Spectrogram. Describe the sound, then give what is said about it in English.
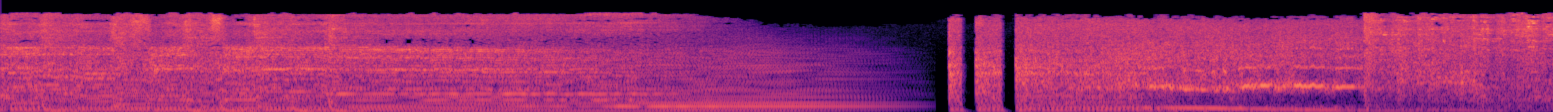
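Car tires screech in a long, loud, tonal skid lasting several seconds, which cuts off into sharp crashing impacts and then noisy clattering debris with falling tones, a sound effect with no voices. “If you've been in a crash, you need a lawyer you can trust.”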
